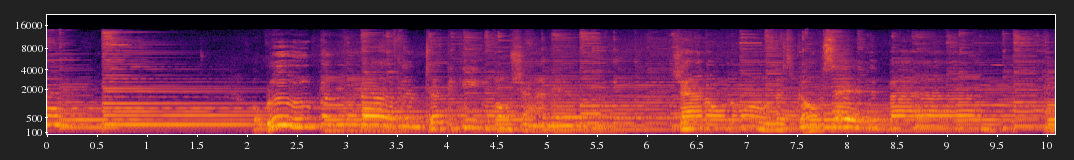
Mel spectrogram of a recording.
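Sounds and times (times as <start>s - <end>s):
man singing: 0.0s - 0.7s, 2.0s - 10.0s
acoustic guitar strumming: 0.0s - 10.0s.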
